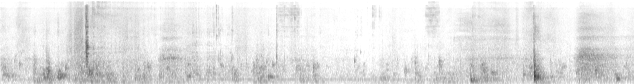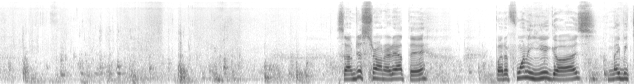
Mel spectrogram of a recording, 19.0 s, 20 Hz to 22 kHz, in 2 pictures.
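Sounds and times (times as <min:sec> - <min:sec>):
knocks on boat: 0:00.0 - 0:14.3
water lapping against boat hull: 0:00.0 - 0:19.0.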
